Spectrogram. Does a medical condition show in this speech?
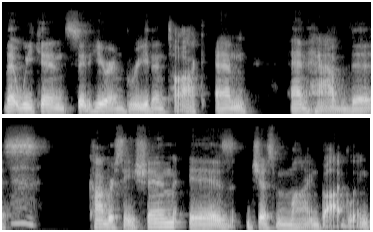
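Yes: stuttering, mild; onset age three, childhood word switching, no school therapy, two-week intensive fluency shaping, basal ganglia timing; still stutters, slight stutter, still works at speech, much easier than before; feared sounds k, speaking more difficult; here repeated words, prolonged sounds.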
